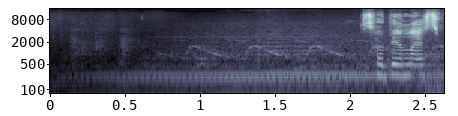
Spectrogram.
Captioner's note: police sirens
